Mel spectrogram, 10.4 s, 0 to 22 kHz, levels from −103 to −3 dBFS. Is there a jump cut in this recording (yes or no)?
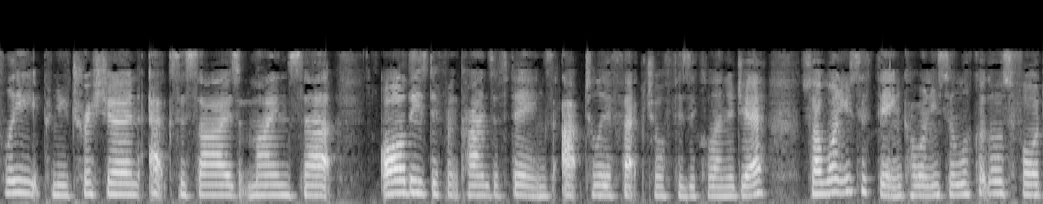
no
